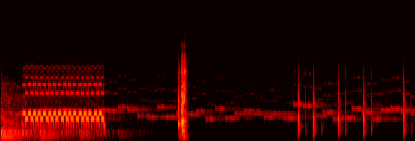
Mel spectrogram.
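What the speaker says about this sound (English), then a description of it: "You set the line to hold, the phone will continue paging automatically." In the Dino Crisis video game, a phone pages with one long electronic ring tone, then gives a sharp clunk followed by a string of faint, quick beeps and clicks.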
